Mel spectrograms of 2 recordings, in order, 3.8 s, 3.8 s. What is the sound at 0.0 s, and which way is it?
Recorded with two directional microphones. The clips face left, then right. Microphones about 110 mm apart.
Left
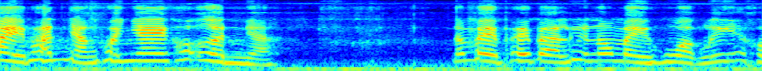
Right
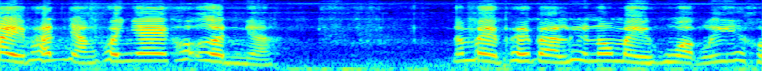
A woman's voice, 25° right (ahead or behind).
